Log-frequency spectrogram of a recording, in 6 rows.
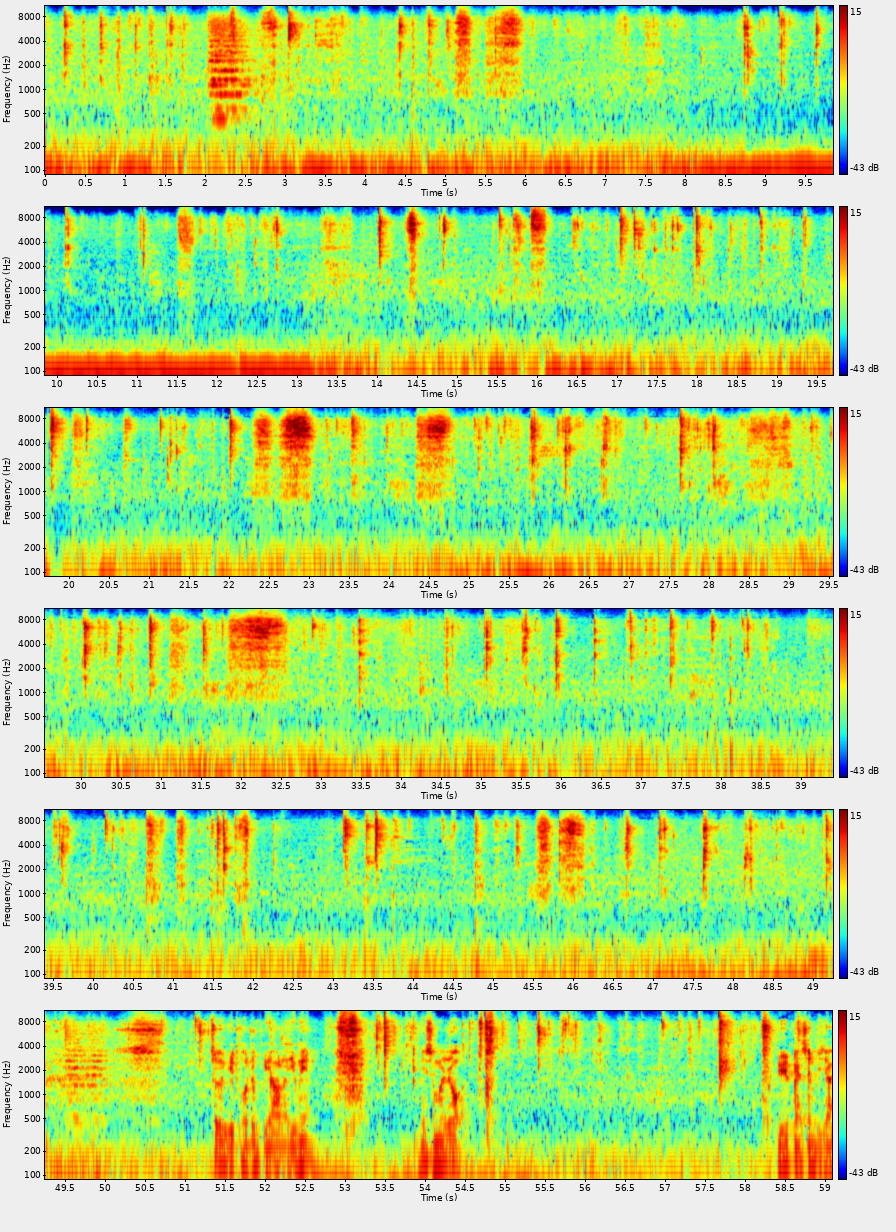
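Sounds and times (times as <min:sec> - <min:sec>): person chewing: 0:00.0 - 0:58.4
mouth clicks and smacks: 0:02.7 - 0:49.4, 0:50.2 - 0:51.4, 0:52.8 - 0:58.4.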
